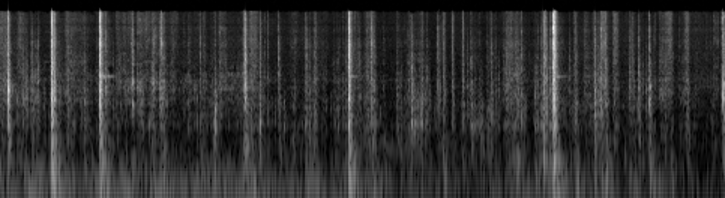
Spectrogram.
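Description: A plastic wedge tool prying at the plastic trim bezel around a GMC Yukon's factory radio, giving a string of sharp plastic clicks and snaps, about six louder ones a second or more apart with smaller ticks between, as the bezel strains against its spring clips.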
